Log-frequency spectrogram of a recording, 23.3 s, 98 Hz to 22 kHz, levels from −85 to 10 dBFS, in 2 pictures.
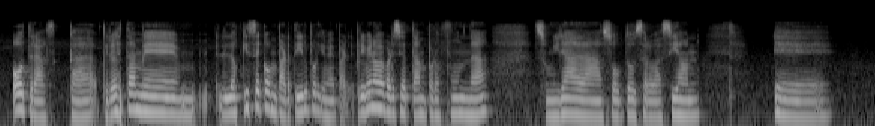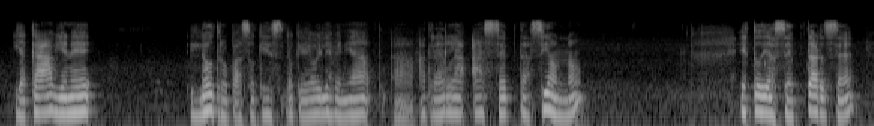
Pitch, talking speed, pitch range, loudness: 165 Hz, 105 wpm, 150-175 Hz, -29 LUFS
